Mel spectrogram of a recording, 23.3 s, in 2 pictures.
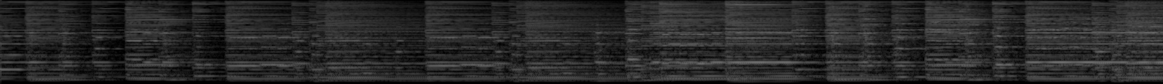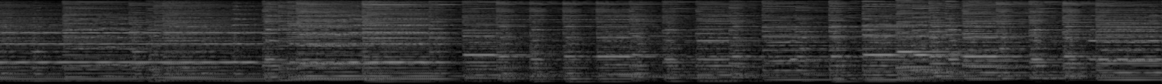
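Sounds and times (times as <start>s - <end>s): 
cello playing a passepied: 0.0s - 23.2s
flute playing a passepied: 0.0s - 23.2s
harpsichord playing a passepied: 0.0s - 23.2s
violin playing a passepied: 0.0s - 23.2s.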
